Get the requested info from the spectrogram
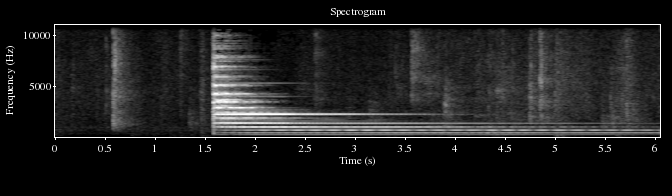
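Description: A bell struck once about a second and a half in, ringing with several pitches at once and fading only slowly, still sounding at the end.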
